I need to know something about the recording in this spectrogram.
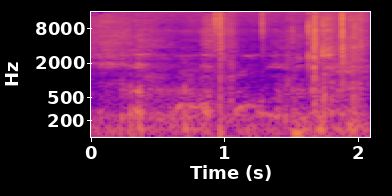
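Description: A man's quiet, low voice murmuring under his breath, with a few faint clicks about a second in and again near the end.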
